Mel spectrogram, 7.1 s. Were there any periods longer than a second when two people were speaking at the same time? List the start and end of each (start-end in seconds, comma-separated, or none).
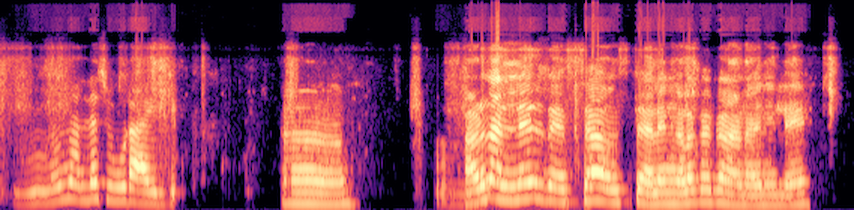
none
